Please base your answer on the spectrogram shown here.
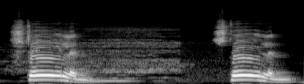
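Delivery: Stehlen with a long E, loud and high. Shown as a demonstration. Teacher models the long E to class. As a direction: stretch the E in Stehlen. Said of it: "untuk memanjangkan vokal".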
